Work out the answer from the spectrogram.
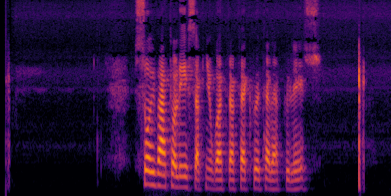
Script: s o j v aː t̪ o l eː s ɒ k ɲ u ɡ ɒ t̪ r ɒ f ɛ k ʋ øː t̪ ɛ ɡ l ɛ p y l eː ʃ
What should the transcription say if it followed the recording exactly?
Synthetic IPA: s o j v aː t̪ o l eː s ɒ k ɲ u ɡ ɒ t̪ r ɒ f ɛ k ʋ øː t̪ ɛ l ɛ p y l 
